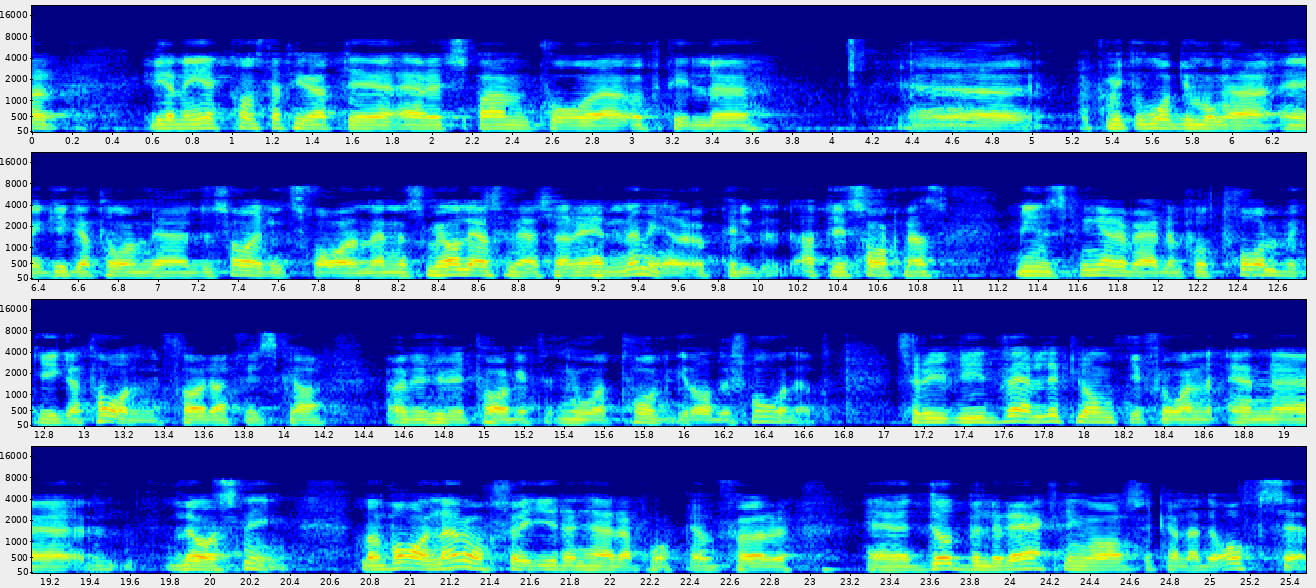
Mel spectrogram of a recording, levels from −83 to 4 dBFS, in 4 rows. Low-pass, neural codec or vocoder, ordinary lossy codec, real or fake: 7.2 kHz; codec, 44.1 kHz, 3.4 kbps, Pupu-Codec; AAC, 32 kbps; fake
